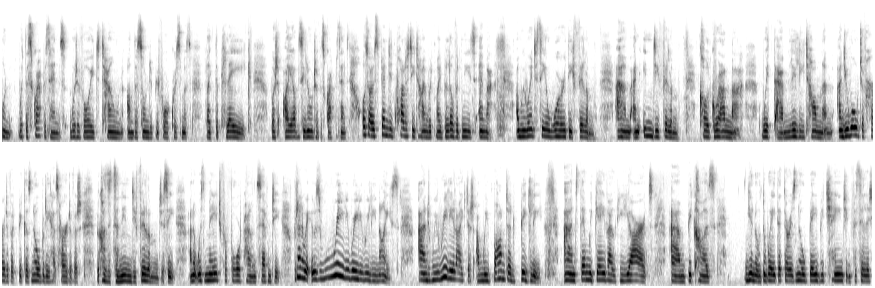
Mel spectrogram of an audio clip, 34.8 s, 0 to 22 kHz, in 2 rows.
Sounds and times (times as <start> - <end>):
Speech: 0.0 - 34.8.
